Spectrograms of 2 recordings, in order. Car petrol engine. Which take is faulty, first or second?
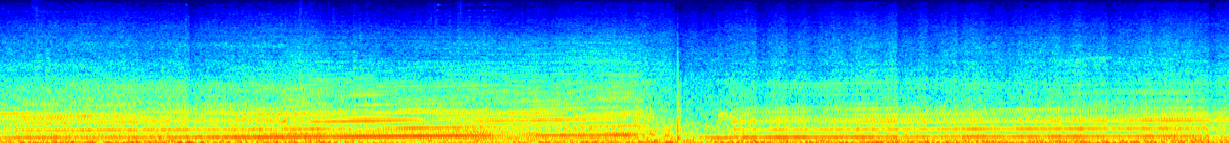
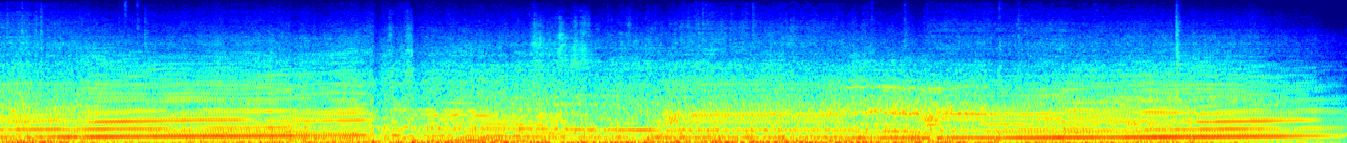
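first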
